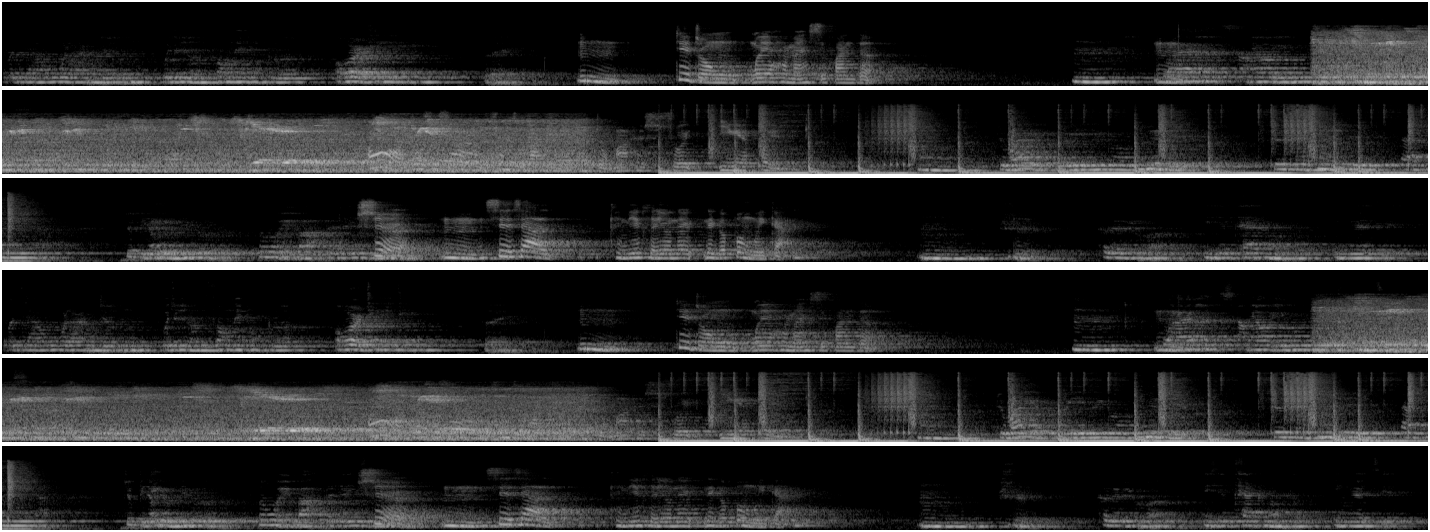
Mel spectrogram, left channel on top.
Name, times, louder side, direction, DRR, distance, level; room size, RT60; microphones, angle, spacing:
voice 1, 0.1-3.0 3.3-4.3 4.8-5.1 10.7-11.2 11.6-15.9 16.2-16.9 17.4-17.6 23.4-23.9 24.2-26.4 27.0-28.0 28.2-29.0 29.7-30.8 31.1-32.7 37.7-38.8 39.5-42.4, left 1 dB, 70° right, -3 dB, 2.7 m, -33 dB
voice 2, 5.7-6.2 6.7-8.8 11.5-11.9 17.9-22.3 25.7-26.1 27.4-27.7 32.1-34.4 34.6-36.6 38.6-38.9, left 2 dB, 40° left, 7 dB, 0.7 m, -33 dB
sound 1, 13.1-20.1, left 2 dB, 75° left, 1.7 m, -27 dB
sound 2, 20.8-23.6 23.8-28.8, right 1 dB, 15° right, 0.3 m, -29 dB
21.0 x 10.0 x 2.8 m, 2.6 s
head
